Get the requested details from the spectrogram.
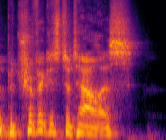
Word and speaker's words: Petrificus Totalis: He hits the alarm and then gets fucking domed with a Petrificus Totalis.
